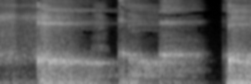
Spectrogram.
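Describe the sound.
Loud heavy breathing, used as a sound effect, rises and falls in long, rasping breaths, with a brief silent pause before another deep breath starts. No voices are heard.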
